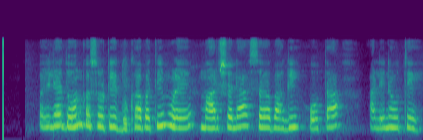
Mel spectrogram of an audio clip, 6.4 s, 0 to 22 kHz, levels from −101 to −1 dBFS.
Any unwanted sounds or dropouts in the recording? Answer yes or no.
no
